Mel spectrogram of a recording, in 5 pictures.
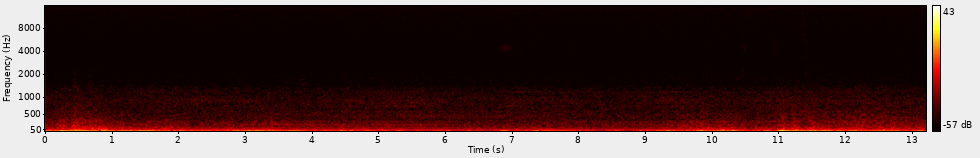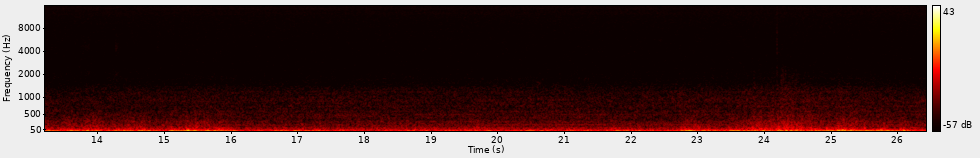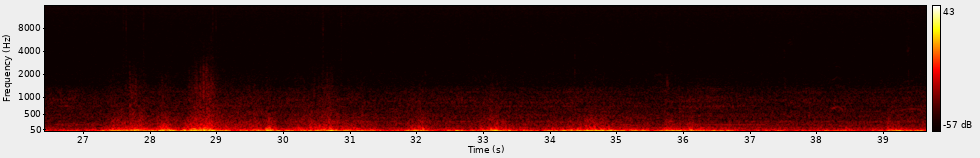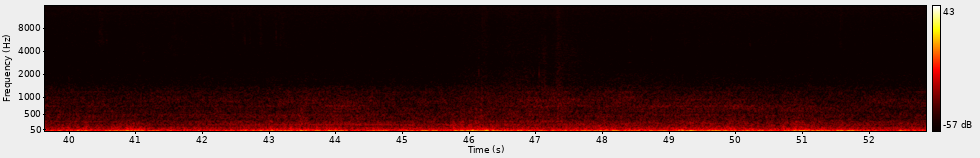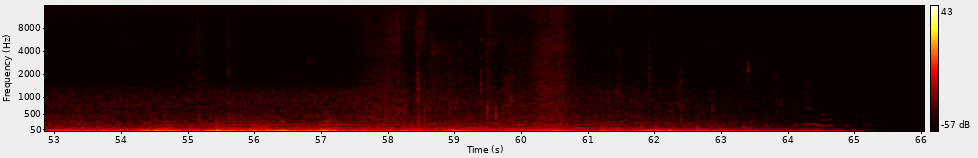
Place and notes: Dungeness National Nature Reserve, Romney Marsh, Kent, UK - waiting for a train that never comes
I waited for quite a long time for the 3.30 from Romney to pull into view; I wanted to record its lonesome whistle ringing out against the bleak and treeless sky. But the train never came. Instead I found myself leaning on the station fence and listening to the dull drone of the power station, the shifting wind, the emptiness and the quiet. The occasional seagull chips in but the main sounds here are of the wind whipping about. Dungeness reminds me of the Wild West somehow. And standing at the station listening intently to the quiet sounds, I felt like I was in that amazing movie - Once upon a Time in the West. Mark and I kept singing the harmonica refrain from that film to each other as we traipsed back, no train to be found.
31 January 2015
